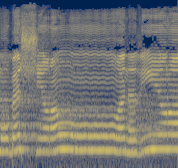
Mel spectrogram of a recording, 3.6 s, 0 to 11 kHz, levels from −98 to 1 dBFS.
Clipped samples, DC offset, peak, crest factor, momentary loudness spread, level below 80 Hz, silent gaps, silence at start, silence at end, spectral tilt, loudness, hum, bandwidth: under 0.1%; under 0.1%; -6 dBFS; 14 dB; 4 LU; -62 dBFS; none; 0 s; 0 s; -2 dB/octave; -19 LUFS; none; 11 kHz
